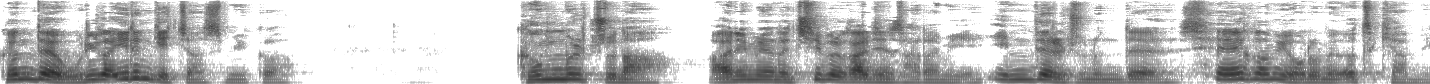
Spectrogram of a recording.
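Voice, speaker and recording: A man's fairly quick, somewhat breathy speech with a dark, mellow tone, fairly high pitch, very wide pitch swings and big swings in loudness, on a very clean recording with a silent background. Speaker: former think tank head, professor. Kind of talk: political talk show interview.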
